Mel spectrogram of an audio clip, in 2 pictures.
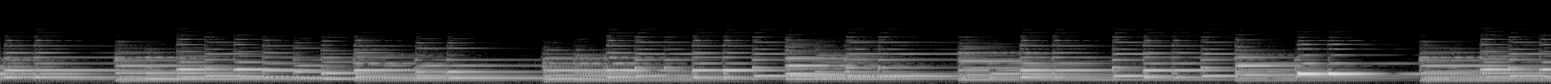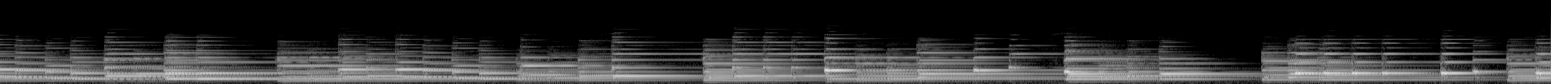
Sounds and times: Electric piano: 0.0s - 31.0s.

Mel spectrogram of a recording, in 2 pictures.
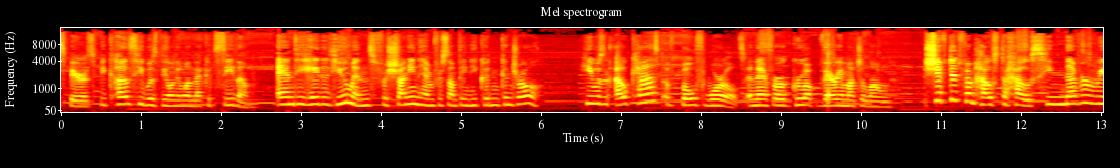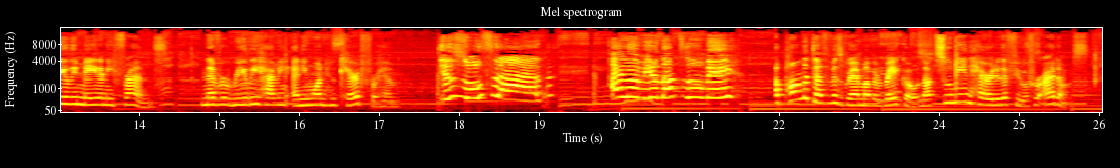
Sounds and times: Speech: 0.0s - 6.0s, 6.6s - 19.2s, 19.9s - 25.8s
Inside, small room: 0.0s - 26.0s
Music: 0.0s - 26.0s.

